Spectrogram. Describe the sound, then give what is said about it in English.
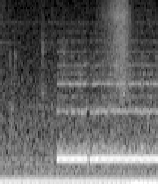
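Telephone ringback tone on an outgoing call: after a short quiet stretch, a steady, single-pitched electronic tone starts and holds unbroken to the end over a low, constant hum. “But as you hear this phone ring, we about to actually add somebody in for a hot second if they pick up.”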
